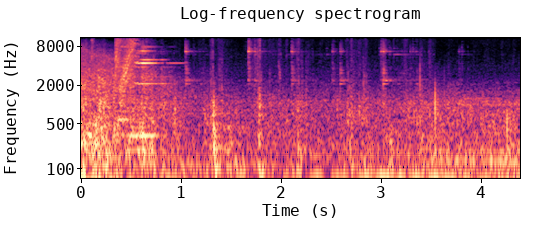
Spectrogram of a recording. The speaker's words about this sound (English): Caleb hears a clanging noise and fires his gun in that direction.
